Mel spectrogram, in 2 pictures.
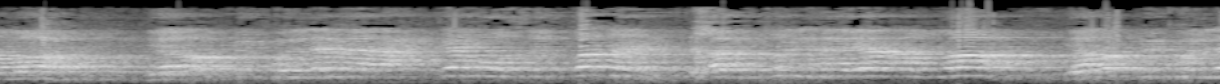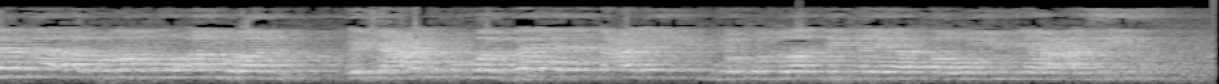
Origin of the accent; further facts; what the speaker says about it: Egypt; اللهم اصلح حال بلدنا مصر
